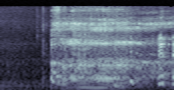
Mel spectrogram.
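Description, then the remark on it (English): A loud, drawn-out burp erupts suddenly after a brief quiet moment, rumbling steadily for over a second with no talking. “A scream and a burp. That's how they get welcomed this time.”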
